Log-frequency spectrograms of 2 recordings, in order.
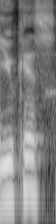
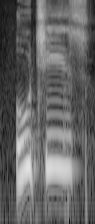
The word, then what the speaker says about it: Uchis: Uchis is the official pronunciation, I guess.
